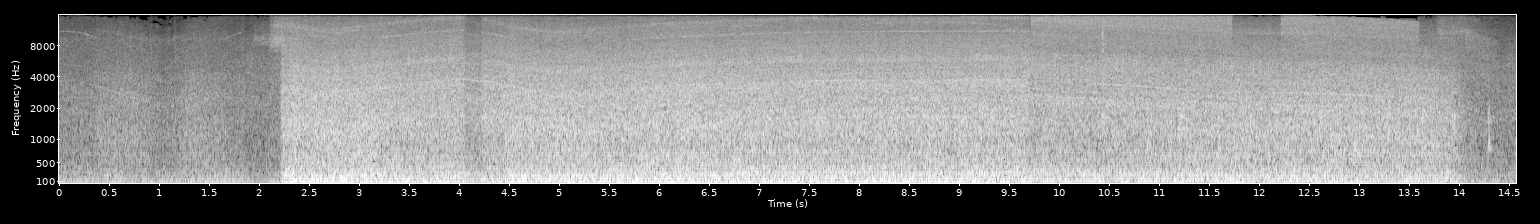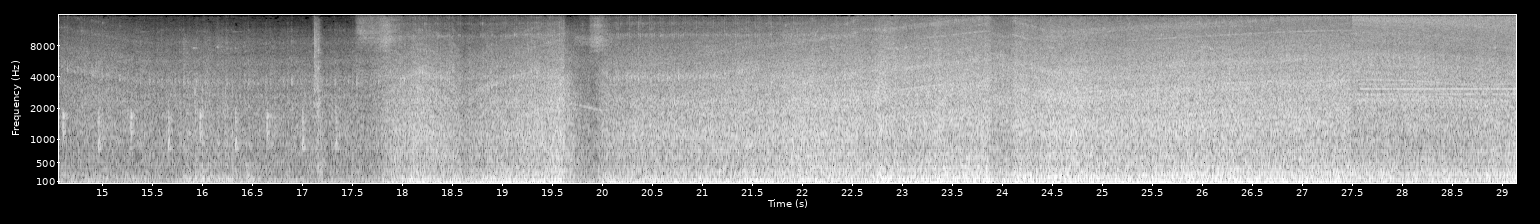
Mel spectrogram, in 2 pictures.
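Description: Rain patters steadily on the bus windows.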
